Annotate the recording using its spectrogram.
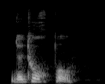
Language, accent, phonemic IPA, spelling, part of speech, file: French, France, /də tu ʁ(ə).po/, de tout repos, adjective, LL-Q150 (fra)-de tout repos.wav
- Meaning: relaxing, restful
